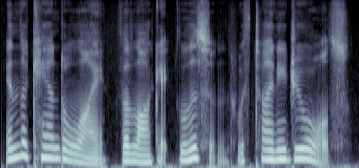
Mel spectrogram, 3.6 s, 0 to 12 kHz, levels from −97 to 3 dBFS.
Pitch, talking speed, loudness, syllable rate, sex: 175 Hz, 165 wpm, -18 LUFS, 4.9 syllables/s, female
